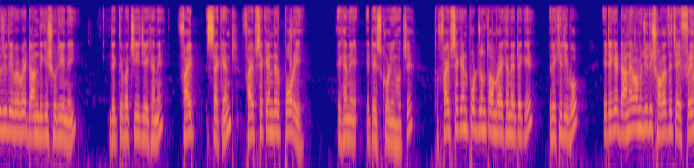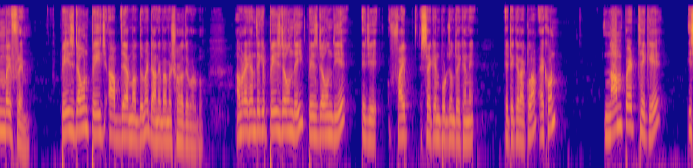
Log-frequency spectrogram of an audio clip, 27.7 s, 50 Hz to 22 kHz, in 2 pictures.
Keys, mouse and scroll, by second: 6.4-13.6 drag, 15.0 Page_Down, 19.4 Page_Down, 24.3 click.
